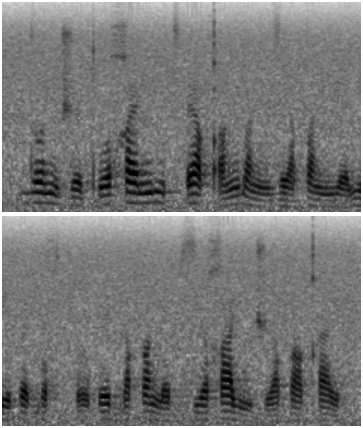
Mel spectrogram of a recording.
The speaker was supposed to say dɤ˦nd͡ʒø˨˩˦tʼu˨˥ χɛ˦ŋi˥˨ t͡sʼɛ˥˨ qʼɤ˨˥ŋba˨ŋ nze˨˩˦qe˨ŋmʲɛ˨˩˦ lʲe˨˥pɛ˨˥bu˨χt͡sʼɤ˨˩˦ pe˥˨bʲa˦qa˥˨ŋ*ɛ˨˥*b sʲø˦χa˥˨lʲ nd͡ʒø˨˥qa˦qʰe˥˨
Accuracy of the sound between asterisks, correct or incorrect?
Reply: incorrect: ɛ˥˨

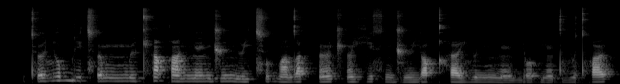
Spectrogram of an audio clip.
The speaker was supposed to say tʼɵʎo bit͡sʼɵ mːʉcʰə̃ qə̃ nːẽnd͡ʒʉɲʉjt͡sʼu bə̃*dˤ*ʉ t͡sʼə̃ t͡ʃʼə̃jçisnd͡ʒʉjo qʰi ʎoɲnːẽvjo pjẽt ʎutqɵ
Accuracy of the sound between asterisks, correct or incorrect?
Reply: correct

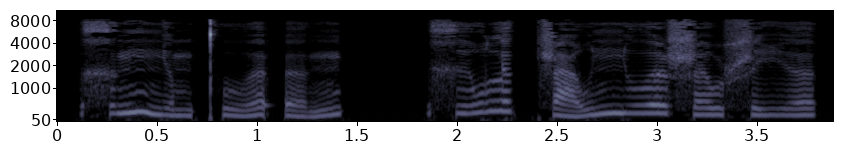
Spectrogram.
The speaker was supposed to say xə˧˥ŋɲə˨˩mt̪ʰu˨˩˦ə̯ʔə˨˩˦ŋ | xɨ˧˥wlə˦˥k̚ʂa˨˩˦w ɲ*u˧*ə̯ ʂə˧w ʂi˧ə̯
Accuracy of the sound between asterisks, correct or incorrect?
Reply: correct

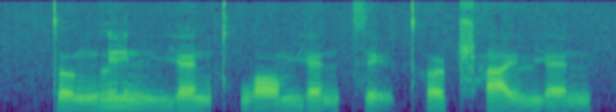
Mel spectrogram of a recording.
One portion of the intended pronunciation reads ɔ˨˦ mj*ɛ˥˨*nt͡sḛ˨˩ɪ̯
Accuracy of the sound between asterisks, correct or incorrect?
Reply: incorrect: ɛ˨˦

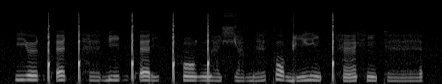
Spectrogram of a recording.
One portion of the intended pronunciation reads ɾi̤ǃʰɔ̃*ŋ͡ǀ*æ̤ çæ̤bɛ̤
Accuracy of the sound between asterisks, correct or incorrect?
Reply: incorrect: ŋ͡ǃ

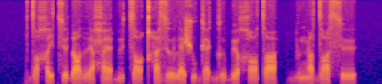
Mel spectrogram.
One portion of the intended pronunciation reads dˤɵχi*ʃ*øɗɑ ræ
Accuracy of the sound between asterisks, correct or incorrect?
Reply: incorrect: t͡s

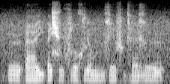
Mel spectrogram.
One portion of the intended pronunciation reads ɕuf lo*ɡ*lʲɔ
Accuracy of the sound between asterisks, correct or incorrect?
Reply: incorrect: x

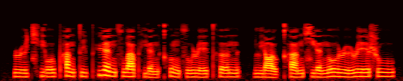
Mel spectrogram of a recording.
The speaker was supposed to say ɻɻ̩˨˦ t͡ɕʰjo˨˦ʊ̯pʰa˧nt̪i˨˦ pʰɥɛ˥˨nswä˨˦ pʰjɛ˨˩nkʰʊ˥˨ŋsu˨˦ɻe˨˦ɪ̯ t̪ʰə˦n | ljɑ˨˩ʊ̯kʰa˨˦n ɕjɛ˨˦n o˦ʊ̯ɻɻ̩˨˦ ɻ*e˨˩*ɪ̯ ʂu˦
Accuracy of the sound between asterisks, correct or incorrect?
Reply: incorrect: e˦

